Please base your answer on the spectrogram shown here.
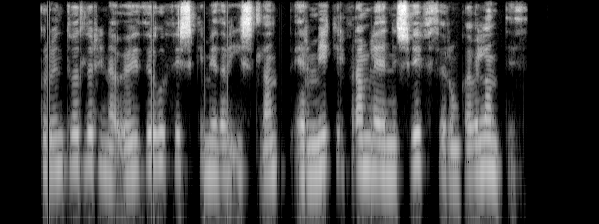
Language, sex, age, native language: Icelandic, female, 40-49, Icelandic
